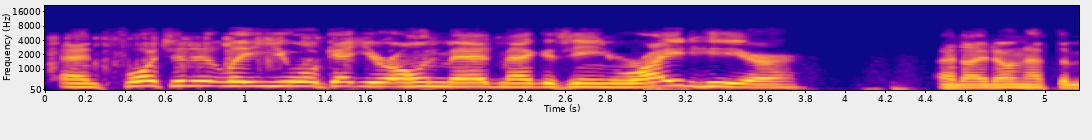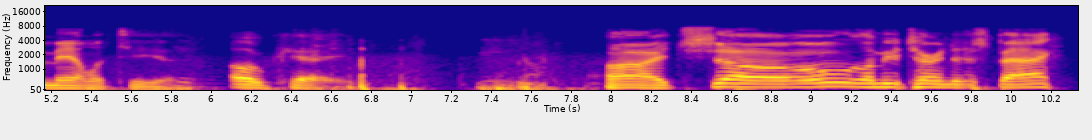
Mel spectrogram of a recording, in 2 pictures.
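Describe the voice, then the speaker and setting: A man's voice: on the high side, unhurried, lo-fi sound, noisy background. A man hosting a casual live-stream chat, joking around and reading out viewer questions. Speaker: show host.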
